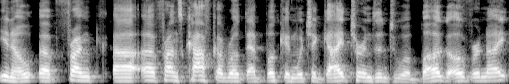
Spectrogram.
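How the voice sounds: A man speaks at a medium pitch. His intonation is fairly even. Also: moderate pace.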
